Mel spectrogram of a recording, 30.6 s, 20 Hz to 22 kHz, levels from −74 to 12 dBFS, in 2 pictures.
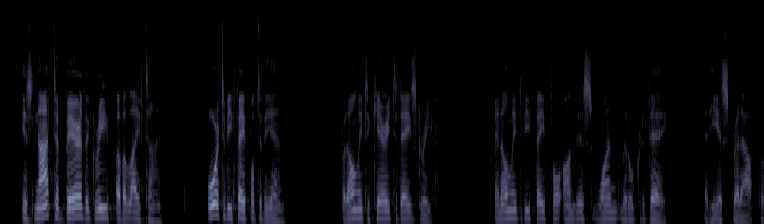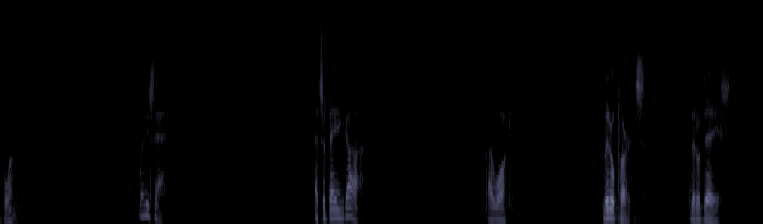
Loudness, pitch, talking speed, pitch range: -38 LUFS, 125 Hz, 100 wpm, 120-140 Hz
